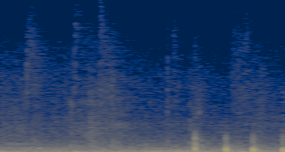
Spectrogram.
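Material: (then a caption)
Bread. A freshly baked Danish cinnamon bread loaf, turned upside down out of its pan, is knocked on the bottom four times. Each knock is a short, dull, low thud that dies away almost at once. The hollow sound shows the loaf is baked all the way through.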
